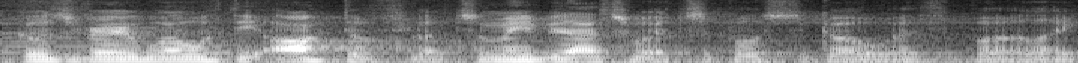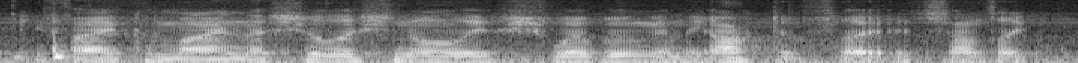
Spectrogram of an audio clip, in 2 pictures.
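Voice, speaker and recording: A man's voice: low-pitched, fairly even intonation, a little fast, creaky. A man casually demonstrating church organ stops at the console, talking informally with many restarts and fillers. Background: loud pipe organ playing.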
